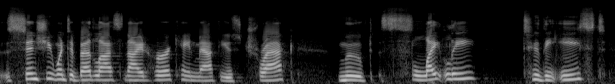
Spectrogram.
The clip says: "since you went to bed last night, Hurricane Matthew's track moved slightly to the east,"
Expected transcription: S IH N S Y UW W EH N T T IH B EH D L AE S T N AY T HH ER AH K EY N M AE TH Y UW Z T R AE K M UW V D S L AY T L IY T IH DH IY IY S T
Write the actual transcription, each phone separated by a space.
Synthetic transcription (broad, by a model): S IH N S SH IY W EH N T T IH B EH D L AE S T N AY T HH ER AH K EY N M AE TH Y UW Z T R AE K M UW V D S L AY T L IY T IH DH IY IY S T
